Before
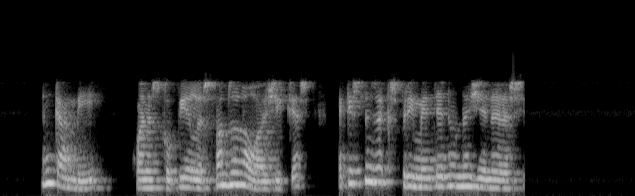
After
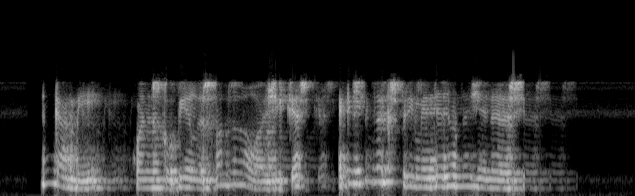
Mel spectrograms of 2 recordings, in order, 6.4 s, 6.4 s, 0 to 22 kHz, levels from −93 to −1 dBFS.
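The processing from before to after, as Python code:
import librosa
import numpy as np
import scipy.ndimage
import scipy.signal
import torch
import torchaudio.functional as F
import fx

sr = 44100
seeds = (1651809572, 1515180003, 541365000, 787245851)

p1 = fx.over_compress(x, sr, threshold_db=-31.0, ratio=-0.5)
p2 = p1 + fx.echo_feedback(p1, sr, ms=265, feedback_pct=28, wet_db=-22.5, dry=0)
y = p2 * librosa.db_to_amplitude(5.0)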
